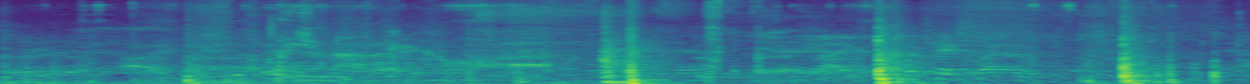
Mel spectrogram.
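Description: Cardboard shoe boxes knocking on a countertop as they are handled: a few sharp thuds, about three, four and a half and five and a half seconds in, over background talk.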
